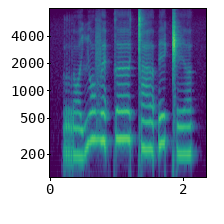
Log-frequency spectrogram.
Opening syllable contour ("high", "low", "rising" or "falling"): low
